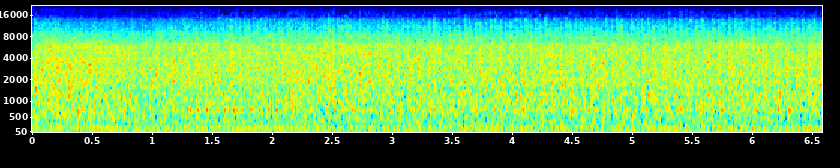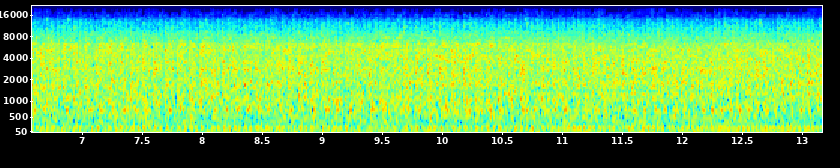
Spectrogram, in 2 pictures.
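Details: 1968 Evinrude Fastwin twin outboard, 52 years old, run in a test tank with no work done; steady, even idle with smooth low drone, no misses or knocks; normal idle, runs like a top.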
